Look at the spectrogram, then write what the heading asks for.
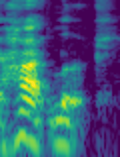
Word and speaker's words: Hautelook: and i guess also known as i'm gonna pronounce it hot look h-a-u-t-e-l-o-ok so i saw a great deal on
